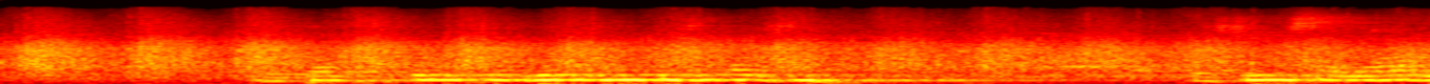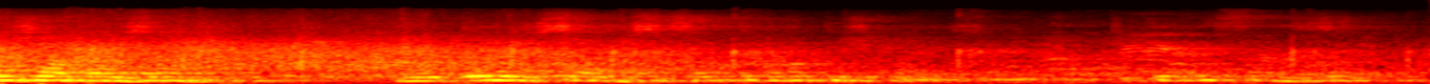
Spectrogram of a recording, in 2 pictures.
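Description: A man speaks through loudspeakers in a large hall.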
